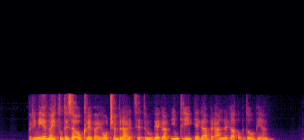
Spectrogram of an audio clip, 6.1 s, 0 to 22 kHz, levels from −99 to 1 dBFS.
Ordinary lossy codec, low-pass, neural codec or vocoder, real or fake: MP3, 48 kbps; 7.2 kHz; codec, 16 kHz in and 24 kHz out, 0.6 kbps, FocalCodec, streaming, 4096 codes; fake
